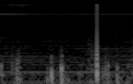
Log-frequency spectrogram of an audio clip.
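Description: Steady low electrical hum from a conference room's table microphone system, with a few faint soft knocks and one sharp click about one and a half seconds in.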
